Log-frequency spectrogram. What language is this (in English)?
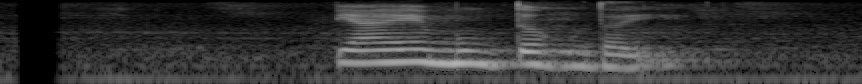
Nepali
